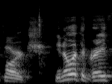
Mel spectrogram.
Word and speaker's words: Baertsch: now uh rt-sch how do you say your name again barge i always want to say bearch it's just march ae is weird i totally get that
